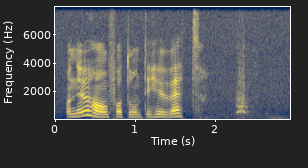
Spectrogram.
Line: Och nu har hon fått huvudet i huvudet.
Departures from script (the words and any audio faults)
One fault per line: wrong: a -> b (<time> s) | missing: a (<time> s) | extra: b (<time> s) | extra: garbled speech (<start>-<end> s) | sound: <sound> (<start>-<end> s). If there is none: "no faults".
wrong: huvudet -> ont (0.9 s)
sound: bark (2.2-2.6 s)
